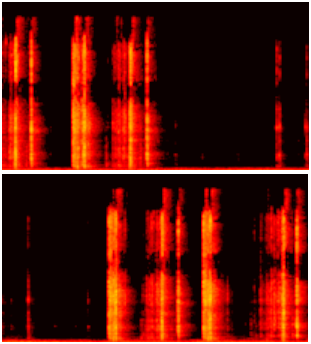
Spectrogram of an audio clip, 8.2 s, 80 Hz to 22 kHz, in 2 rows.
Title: The infamous Canon A-series coughing/squeaking sound. #canon #filmphotography #35mm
